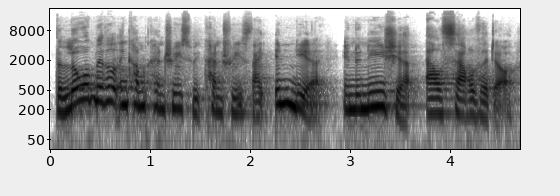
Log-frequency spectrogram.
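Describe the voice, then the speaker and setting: A woman's voice: mid-range voice, big pitch swings, brisk, darkish tone. A middle-aged woman from Malaysia giving an academic lecture as a guest speaker. She explains steadily and lifts her voice to stress key words. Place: lecture hall.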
